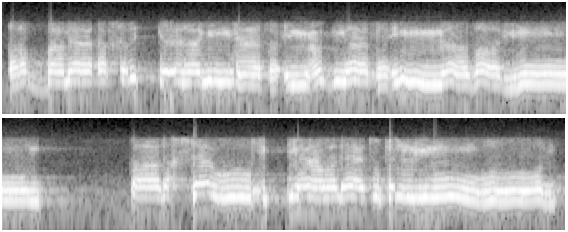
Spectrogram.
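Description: A man's voice: a little high, little pitch movement, slow, in a large hall. Man reciting Quran over a tinny phone line. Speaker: student reciter. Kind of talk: slow melodic Quran recitation.

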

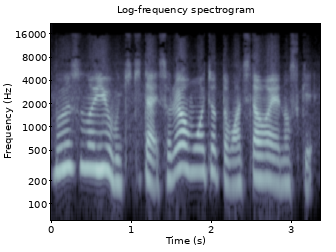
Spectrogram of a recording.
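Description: A woman's voice: a little high, animated, quick pace. A woman hosting a casual livestream from her phone, reading viewer comments aloud and answering with playful, teasing replies. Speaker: livestream host.

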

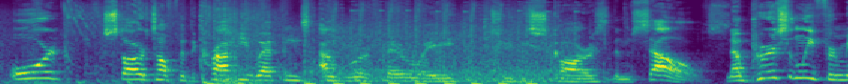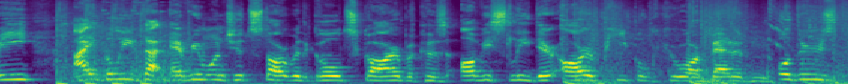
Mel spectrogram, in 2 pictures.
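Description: Over a noisy background, a young gaming YouTuber with a high-pitched voice rambles casually through game news for his channel, often using fillers and restarting his sentences.

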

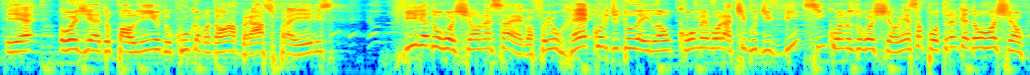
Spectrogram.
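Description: A man's voice: high voice, a little fast. A Brazilian man giving live sales commentary at an auction, emphatic and building his points in repeated phrases. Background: music.

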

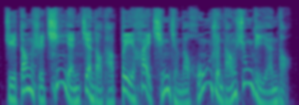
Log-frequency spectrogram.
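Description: A man narrating a novel as an audiobook, with expressive storytelling. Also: medium pitch, moderate pace, breathy edge, dry recording, studio quality. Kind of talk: novel reading.

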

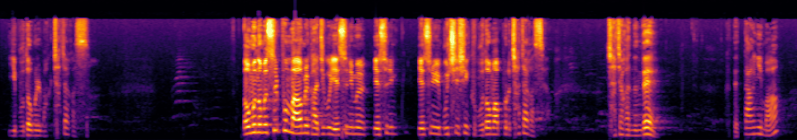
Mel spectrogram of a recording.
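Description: A man serving as children's pastor, telling a Bible story to children in an animated way and asking them questions. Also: fairly high pitch. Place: church.

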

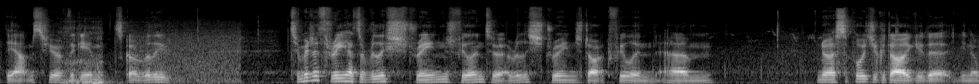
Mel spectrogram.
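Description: A young let's play gamer comments on the game he's playing in a chatty, meandering way, frequently laughing at his own mistakes. His voice is low, and the relaxed home recording has a faint hiss underneath.

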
